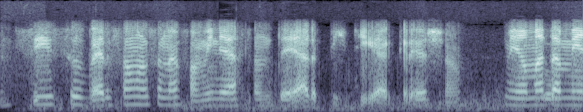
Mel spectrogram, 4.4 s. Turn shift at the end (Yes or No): No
